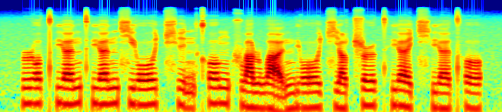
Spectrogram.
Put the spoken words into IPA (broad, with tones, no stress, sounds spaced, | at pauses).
ɻ ɤ˧˥ t̪ʰ j ɛ˧˥ n t̪ʰ j ɛ˧˥ n ɕ j o˧˥ ʊ̯ t͡ɕʰ ḭ˨˩ n kʰ ɤ˥ ŋ ʈ͡ʂ w ä˨ ɻ w a̰˨˩ ɪ̯ n̪ j o˧˥ ʊ̯ t͡ɕ j ä˧ ʈ͡ʂ ɻ̩˥ t̪ʰ j ɛ˥˩ t͡ɕʰ j ɛ˧˥ t̪ʰ ɤ˧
